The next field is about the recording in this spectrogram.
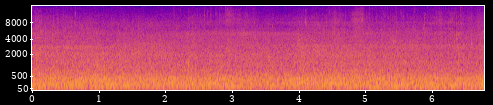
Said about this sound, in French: Laissons-nous bercer par la marée.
